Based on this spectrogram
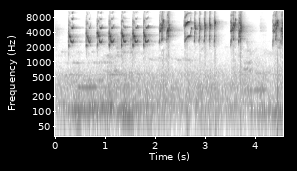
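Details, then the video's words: An agitated long-tailed shrike delivers a sequence of separate sharp downslurred chirps, then a tight stuttering burst of clicks and louder squeaky notes; the song serves to provoke other shrikes. "Kicauan cendet gacor FULL EMOSI AMPUH Di jadikan PANCINGAN CENDET AGAR CEPAT GACOR DAN NAIK EMOSI"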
